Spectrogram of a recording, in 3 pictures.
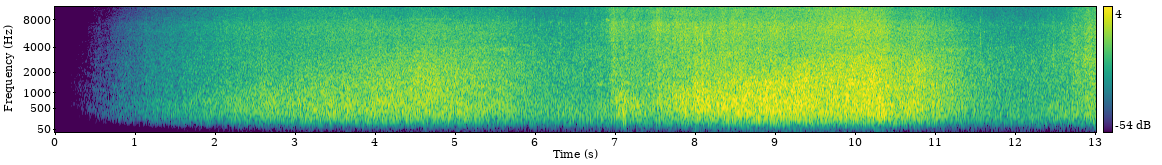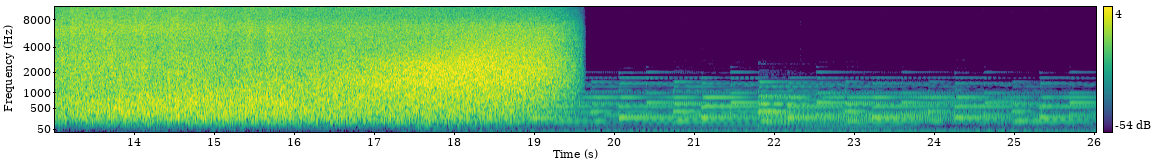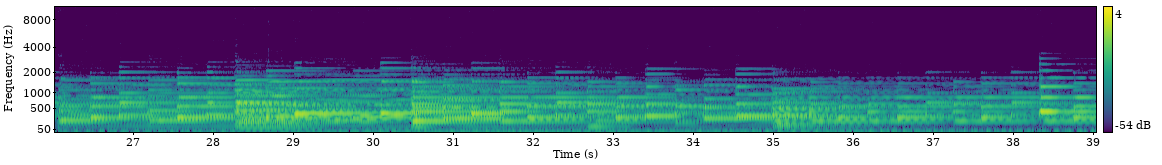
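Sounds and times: ocean waves washing in: 0:00.6 - 0:19.6.

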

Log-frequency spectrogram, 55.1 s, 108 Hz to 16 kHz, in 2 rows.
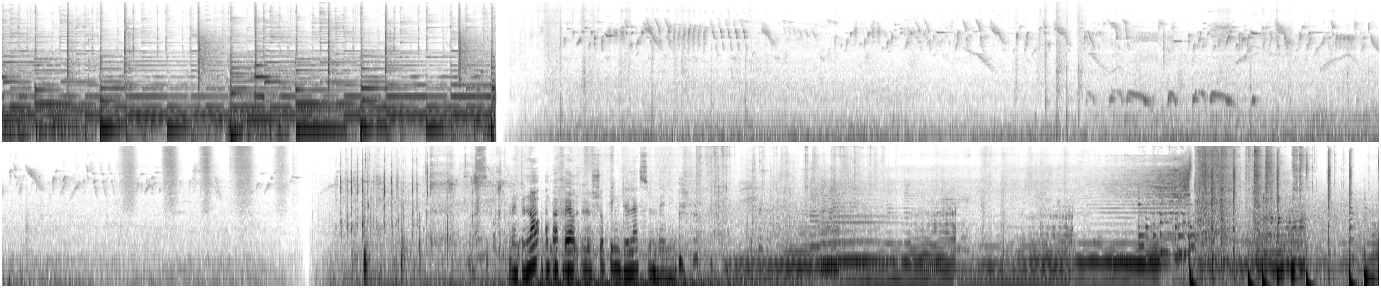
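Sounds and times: small birds chirping: 0:10.4 - 0:38.4
sharp clicks: 0:34.2 - 0:36.6.

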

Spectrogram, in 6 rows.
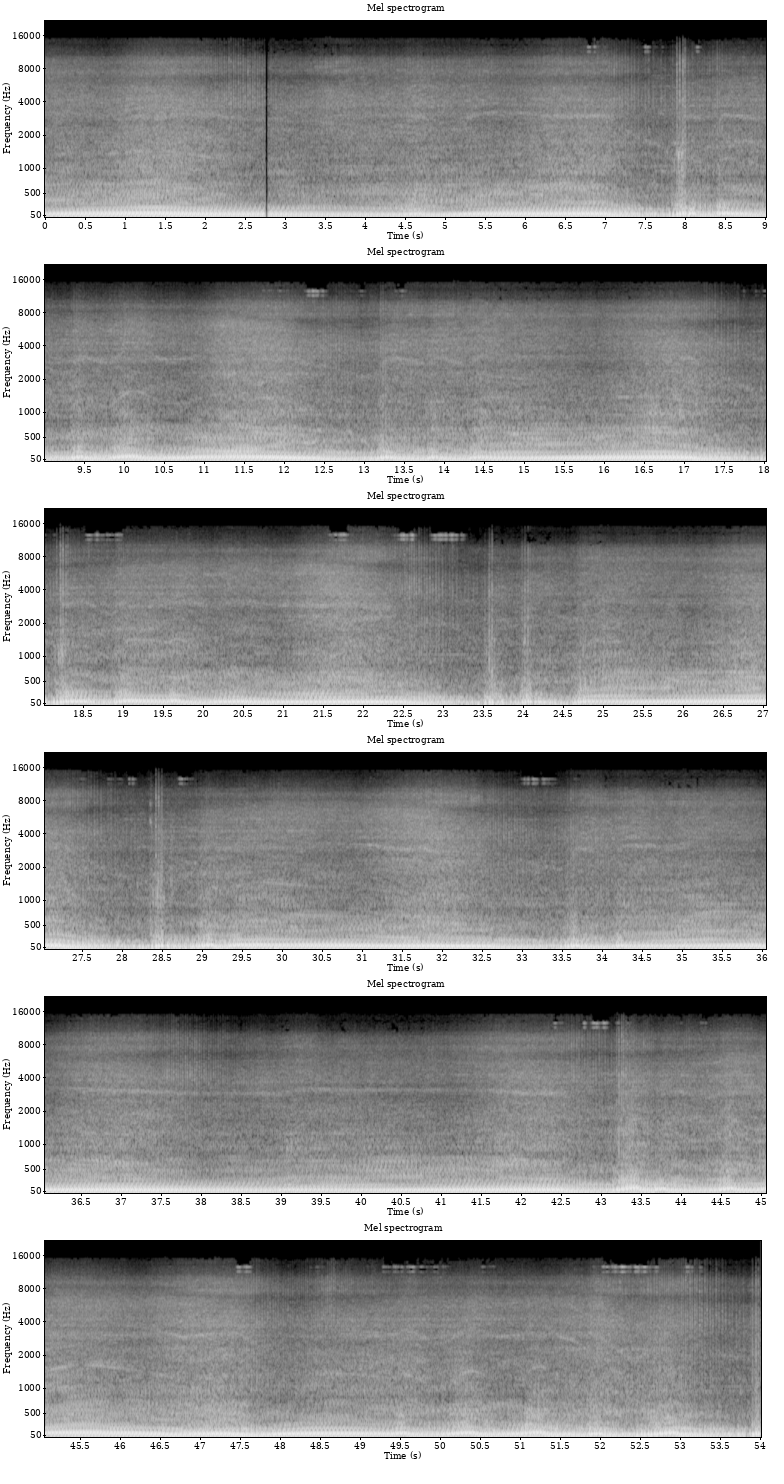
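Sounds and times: motorcycle engine passing: 0:03.4 - 0:27.9.

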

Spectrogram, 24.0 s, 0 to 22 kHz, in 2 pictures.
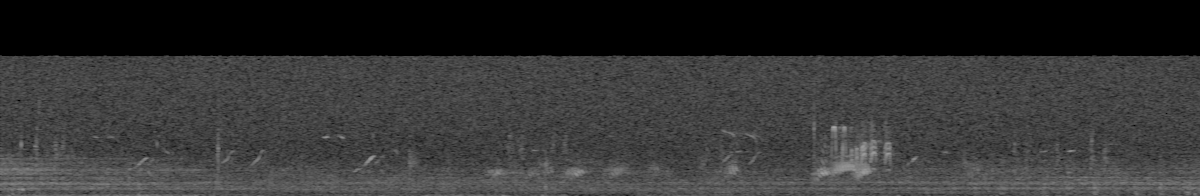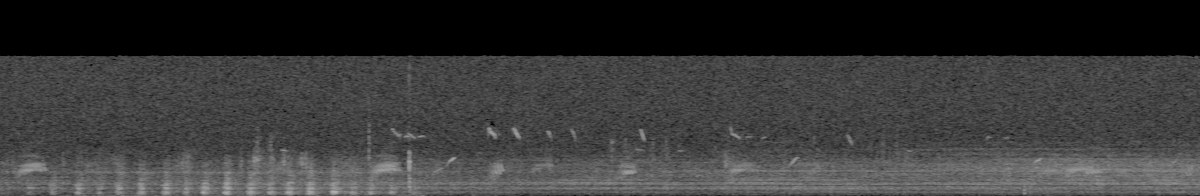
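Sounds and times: steam locomotive exhaust beats: 0:09.2 - 0:17.7.

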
